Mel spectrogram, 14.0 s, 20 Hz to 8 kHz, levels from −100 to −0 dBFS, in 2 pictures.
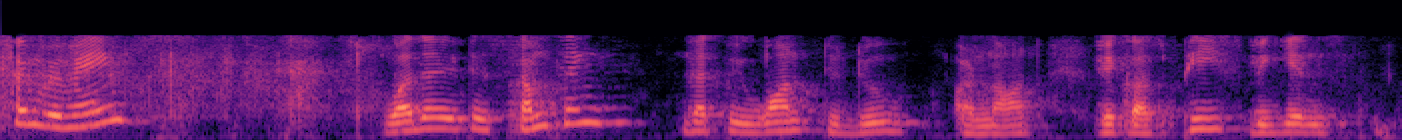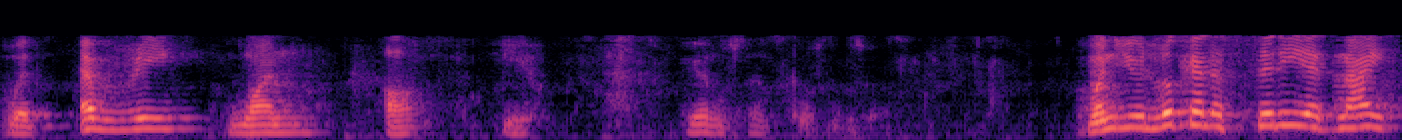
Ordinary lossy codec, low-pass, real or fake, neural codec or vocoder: AAC, 16 kbps; 7.2 kHz; fake; codec, 16 kHz, 4.8 kbps, FACodec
